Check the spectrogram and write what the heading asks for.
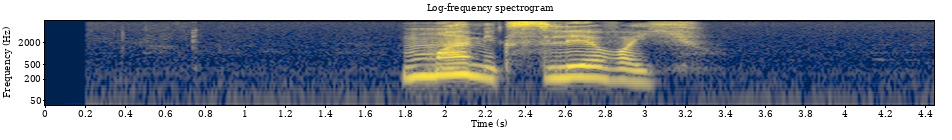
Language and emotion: Russian, angry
